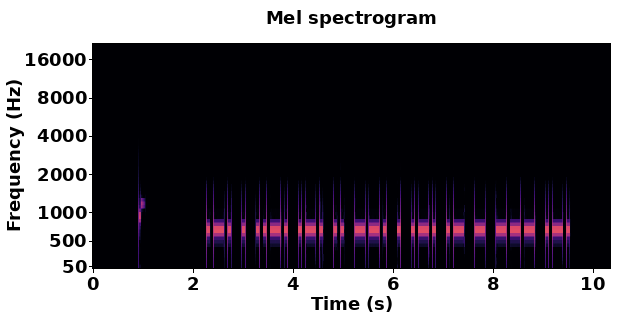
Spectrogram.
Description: Morse code, heard as a keyed tone, about 17 wpm, 700 Hz. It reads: REFRIGERATOR
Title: Top 1501-1750 Words 17wpm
